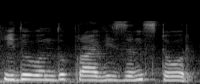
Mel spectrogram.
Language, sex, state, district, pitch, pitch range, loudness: Kannada, female, Karnataka, Bangalore, 205 Hz, 195-225 Hz, -15 LUFS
